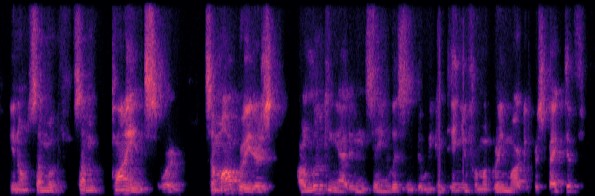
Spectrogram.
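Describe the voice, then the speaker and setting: A man with a Spanish accent at a fairly quick pace. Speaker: lawyer. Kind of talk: webinar discussion.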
